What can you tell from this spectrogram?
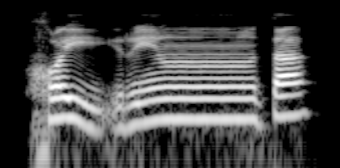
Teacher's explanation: اب یہاں پر تنوین کے بعد اگلا حرف تا ہے، تا حروف اخفا میں سے ہے، تو یہاں پر اخفا یعنی غنہ کر کے پڑھیں گے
